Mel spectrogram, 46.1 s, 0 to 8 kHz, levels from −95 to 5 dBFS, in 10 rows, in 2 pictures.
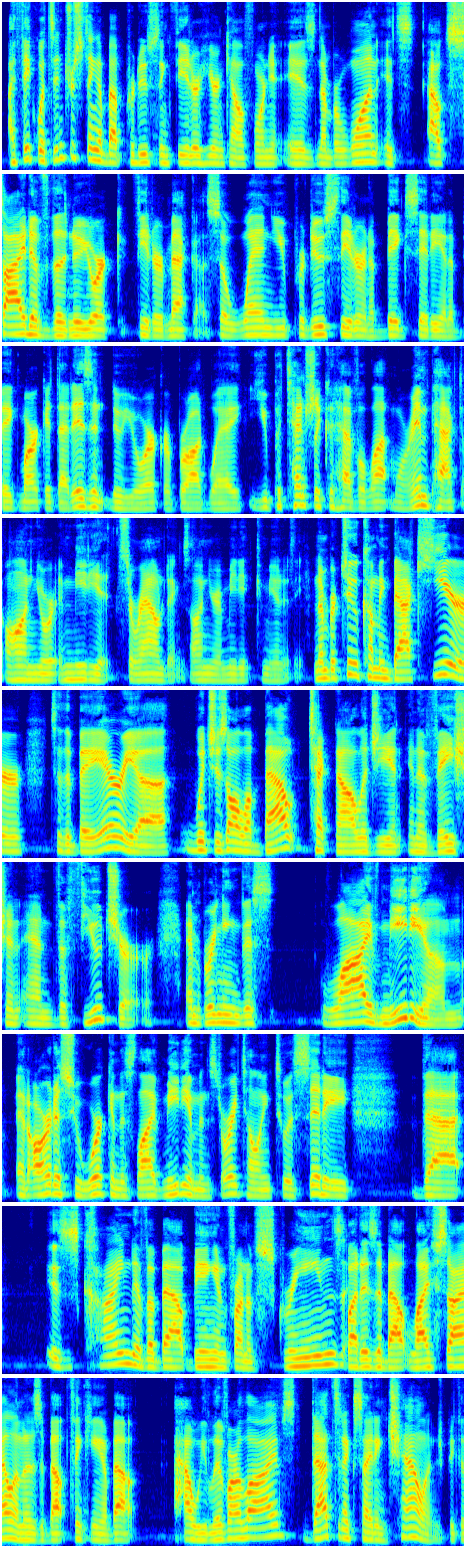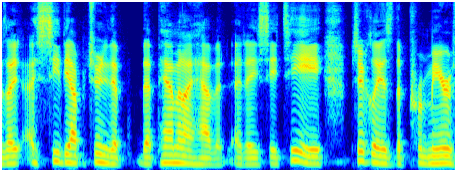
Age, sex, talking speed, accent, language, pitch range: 30-49, male, 180 wpm, American, English, 120-140 Hz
